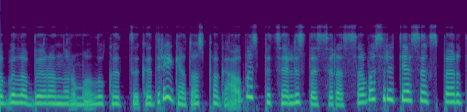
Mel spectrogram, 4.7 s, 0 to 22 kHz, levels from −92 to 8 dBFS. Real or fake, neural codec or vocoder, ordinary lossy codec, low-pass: real; none; Opus, 32 kbps; 7.2 kHz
